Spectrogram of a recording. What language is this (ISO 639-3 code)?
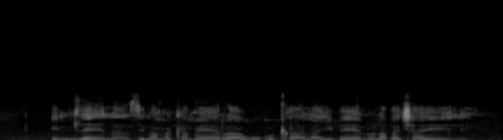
nbl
